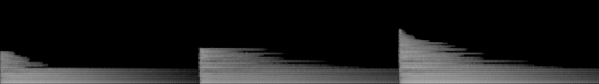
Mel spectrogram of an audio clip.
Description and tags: These plucked-strings-like sounds were created with the technique invented and developed in my PhD, called Histogram Mapping Synthesis (HMS). HMS is based on Cellular Automata (CA) which are mathematical/computational models that create moving images. In the context of HMS, these images are analysed by histogram measurements, giving as a result a sequence of histograms. In a nutshell, these histogram sequences are converted into spectrograms which in turn are rendered into sounds. Additional DSP methods were developed to control the CA and the synthesis so as to be able to design and produce sounds in a predictable and controllable manner.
